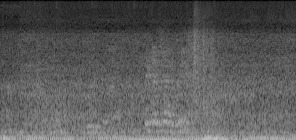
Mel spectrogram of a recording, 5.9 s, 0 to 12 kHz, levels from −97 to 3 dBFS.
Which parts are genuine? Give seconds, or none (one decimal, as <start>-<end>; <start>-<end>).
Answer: 1.5-5.0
